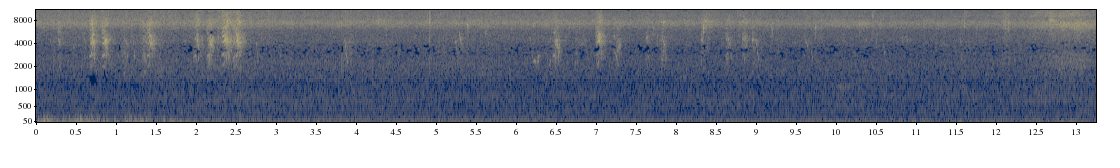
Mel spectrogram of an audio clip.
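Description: Small songbirds giving short, high chirps at scattered moments, in a cluster in the first couple of seconds and again near the middle. A low rumble at the start fades out within about two seconds.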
